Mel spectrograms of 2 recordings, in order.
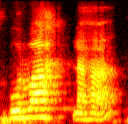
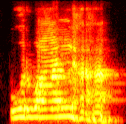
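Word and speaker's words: पूर्वाह्णः: Though some people say it as Purvah Naha, but the Vedic recitation tells us that it has to be pronounced as Purvan Naha.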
